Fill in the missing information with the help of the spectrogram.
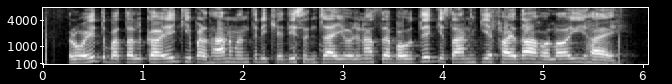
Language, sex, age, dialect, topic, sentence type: Magahi, male, 51-55, Western, agriculture, statement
